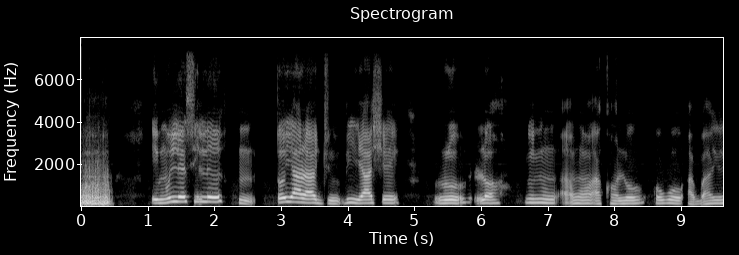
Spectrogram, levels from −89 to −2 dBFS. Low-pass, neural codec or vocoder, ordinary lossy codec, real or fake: 7.2 kHz; codec, 16 kHz, 8 kbps, FunCodec, trained on LibriTTS, 25 frames a second; none; fake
